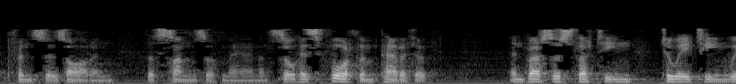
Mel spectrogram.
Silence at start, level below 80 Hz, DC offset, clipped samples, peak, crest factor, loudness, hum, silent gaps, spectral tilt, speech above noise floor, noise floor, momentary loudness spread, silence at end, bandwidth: 0 s; -50 dBFS; under 0.1%; under 0.1%; -8 dBFS; 18 dB; -26 LUFS; none; none; -5.5 dB/octave; 23 dB; -48 dBFS; 13 LU; 0 s; 5.4 kHz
